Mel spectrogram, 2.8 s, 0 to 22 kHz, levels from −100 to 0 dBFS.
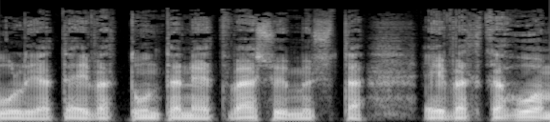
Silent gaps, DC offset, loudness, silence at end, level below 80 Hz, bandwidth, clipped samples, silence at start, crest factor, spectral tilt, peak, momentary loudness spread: none; under 0.1%; -18 LUFS; 0 s; -46 dBFS; 15.5 kHz; under 0.1%; 0 s; 16 dB; -6.5 dB/octave; 0 dBFS; 5 LU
